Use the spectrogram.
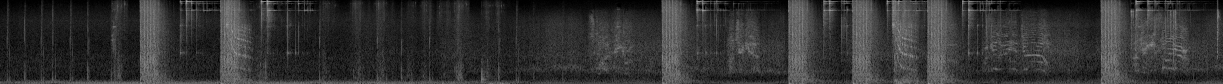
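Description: Pistol fire in the video game F.E.A.R., loud sharp shots in a burst of three, then a quick run of rapid shots, over low ambient hum with faint footsteps between.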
